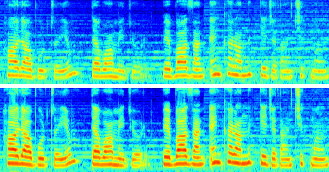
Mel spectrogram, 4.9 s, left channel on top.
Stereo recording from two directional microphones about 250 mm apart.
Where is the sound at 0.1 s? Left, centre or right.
Right.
